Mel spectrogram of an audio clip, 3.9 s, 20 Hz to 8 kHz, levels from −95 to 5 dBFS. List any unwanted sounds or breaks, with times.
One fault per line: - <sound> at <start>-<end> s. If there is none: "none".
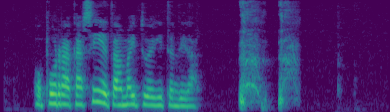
- cough at 2.4-3.0 s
